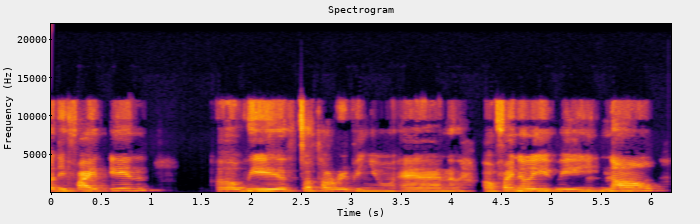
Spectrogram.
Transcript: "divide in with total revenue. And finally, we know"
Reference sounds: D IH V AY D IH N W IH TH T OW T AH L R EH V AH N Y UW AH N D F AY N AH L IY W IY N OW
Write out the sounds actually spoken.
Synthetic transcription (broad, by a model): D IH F AY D IH N W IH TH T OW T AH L R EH P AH N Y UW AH N F AY N AH L IY W IY N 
